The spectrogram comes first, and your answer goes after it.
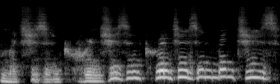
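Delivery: very high-pitched put-on critter voice. Talking about doing voices, demonstrate the one he kept doing: put-on creature voice. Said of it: "I just kept doing that voice".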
